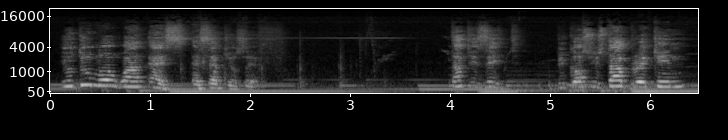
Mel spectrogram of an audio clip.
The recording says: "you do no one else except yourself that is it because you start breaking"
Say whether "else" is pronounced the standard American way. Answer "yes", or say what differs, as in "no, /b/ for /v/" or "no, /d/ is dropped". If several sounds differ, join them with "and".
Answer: no, /l/ is dropped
